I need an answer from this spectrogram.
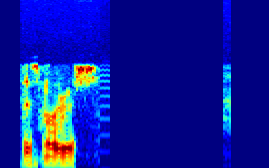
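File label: Police Southwest District Dispatch; Raleigh; wake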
